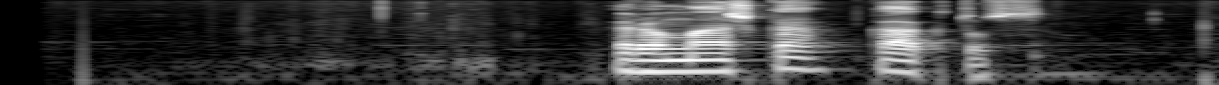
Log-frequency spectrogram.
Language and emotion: Russian, neutral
